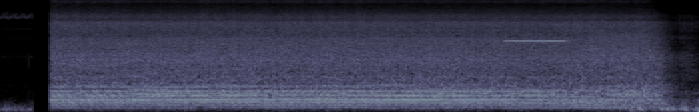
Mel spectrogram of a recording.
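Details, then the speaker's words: Lloyd AC unit that runs fine for a second or two after switch-on, then roars loudly with a harsh rattle and violent shaking; cabinet opened shows the blower's plastic bushing, its solid white inner plastic, broken. "दरअसल इस AC को जब भी चालू करते हैं एक दो सेकंड तो सही चलता है। उसके बाद इतनी जोर से आवाज करता है और इतनी जोर-जोर से वाइब्रेट करता है जैसे मानो नीचे ही गिर जाएगा।"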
